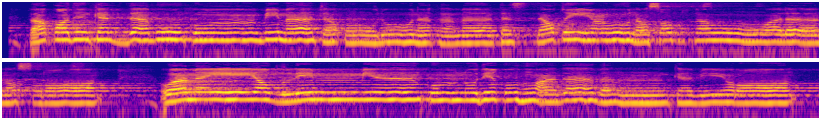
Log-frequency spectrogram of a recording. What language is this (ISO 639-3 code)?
ara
